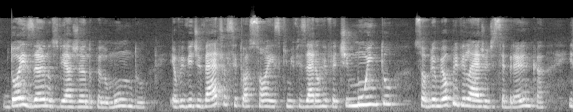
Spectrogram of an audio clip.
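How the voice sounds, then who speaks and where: A young Brazilian woman with a Brazilian Portuguese accent, chatting reflectively to her viewers in a casual vlog. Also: medium pitch. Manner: chatty, addresses viewers directly as "gente". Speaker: travel vlogger. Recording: echoey room.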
